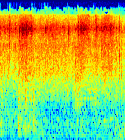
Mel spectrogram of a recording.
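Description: Spiced potato filling for batata vada is sautéed in a pan, making a soft, steady sizzle with a few light stirring scrapes, heard alone at low volume.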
